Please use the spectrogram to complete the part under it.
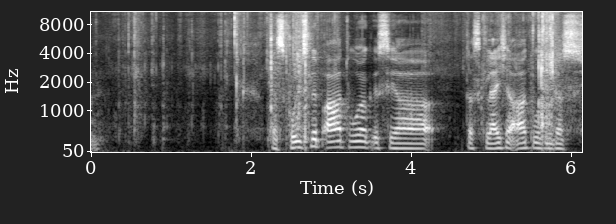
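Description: Plastic wrapping crinkles and rustles close by.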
